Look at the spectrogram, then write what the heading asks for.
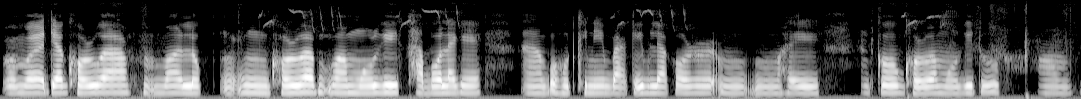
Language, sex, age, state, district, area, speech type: Assamese, female, 60+, Assam, Dibrugarh, rural, spontaneous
